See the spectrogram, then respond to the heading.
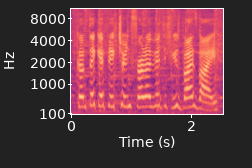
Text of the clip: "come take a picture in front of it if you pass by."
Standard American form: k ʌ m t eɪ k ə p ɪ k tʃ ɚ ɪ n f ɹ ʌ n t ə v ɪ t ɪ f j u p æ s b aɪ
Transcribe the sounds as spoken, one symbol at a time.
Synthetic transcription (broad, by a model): k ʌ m t eɪ k ə p ɪ k tʃ ɚ ɪ n f ɹ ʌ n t ə v ɪ t ɪ f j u b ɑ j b aɪ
